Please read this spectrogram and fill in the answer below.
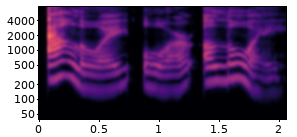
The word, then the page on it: alloy: ǽlɔi; アロォイ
